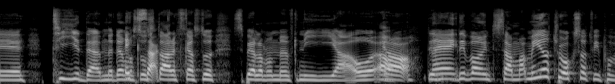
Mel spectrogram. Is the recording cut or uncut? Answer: cut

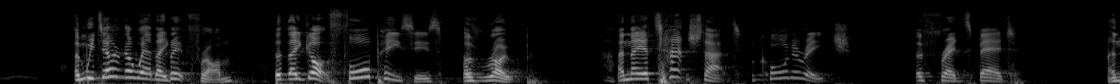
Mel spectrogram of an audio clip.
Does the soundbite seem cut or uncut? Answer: cut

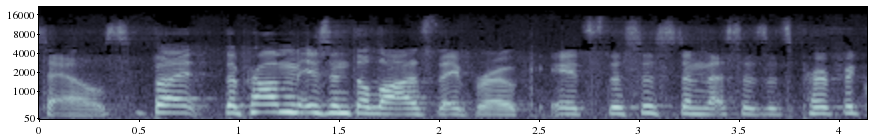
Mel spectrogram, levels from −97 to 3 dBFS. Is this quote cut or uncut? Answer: uncut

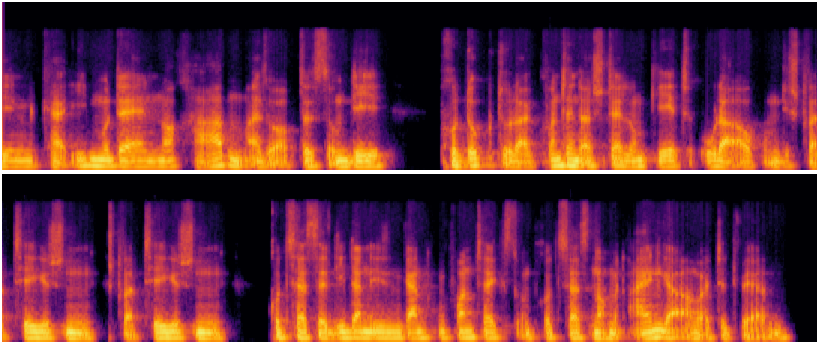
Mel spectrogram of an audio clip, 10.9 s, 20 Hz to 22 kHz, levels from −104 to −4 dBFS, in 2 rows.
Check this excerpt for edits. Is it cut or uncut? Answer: cut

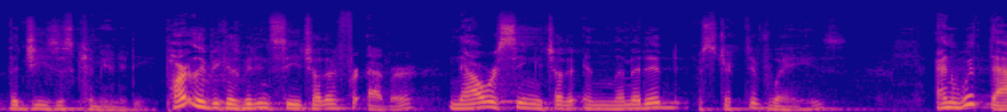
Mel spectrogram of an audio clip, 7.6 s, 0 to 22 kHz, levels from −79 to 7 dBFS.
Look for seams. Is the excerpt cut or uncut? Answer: cut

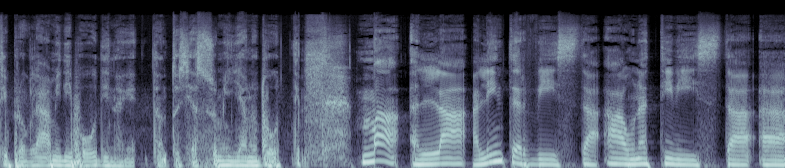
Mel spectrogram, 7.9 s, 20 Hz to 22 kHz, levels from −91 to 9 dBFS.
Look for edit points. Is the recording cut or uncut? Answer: cut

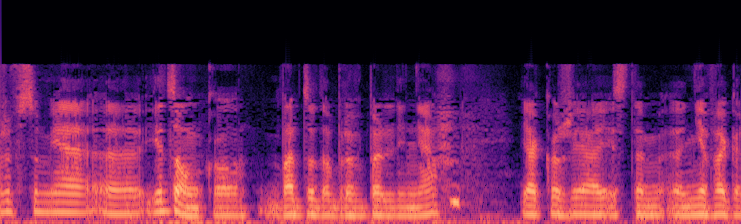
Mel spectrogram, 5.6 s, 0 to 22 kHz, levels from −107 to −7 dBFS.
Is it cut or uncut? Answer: uncut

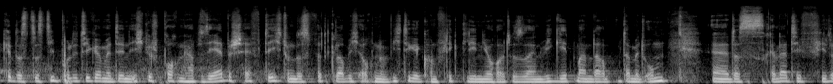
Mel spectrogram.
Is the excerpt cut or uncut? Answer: uncut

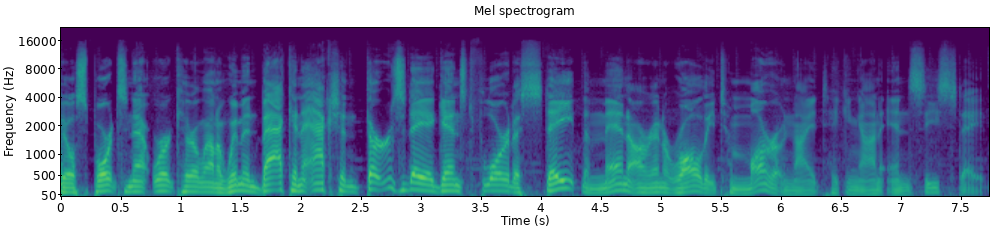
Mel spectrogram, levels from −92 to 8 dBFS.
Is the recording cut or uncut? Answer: uncut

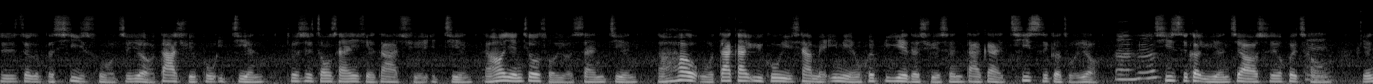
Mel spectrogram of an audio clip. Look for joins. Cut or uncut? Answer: cut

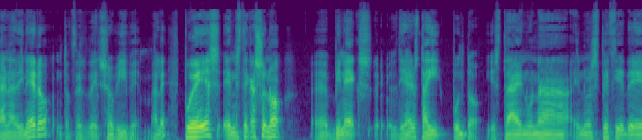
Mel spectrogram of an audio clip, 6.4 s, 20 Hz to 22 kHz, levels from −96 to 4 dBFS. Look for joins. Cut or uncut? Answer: cut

